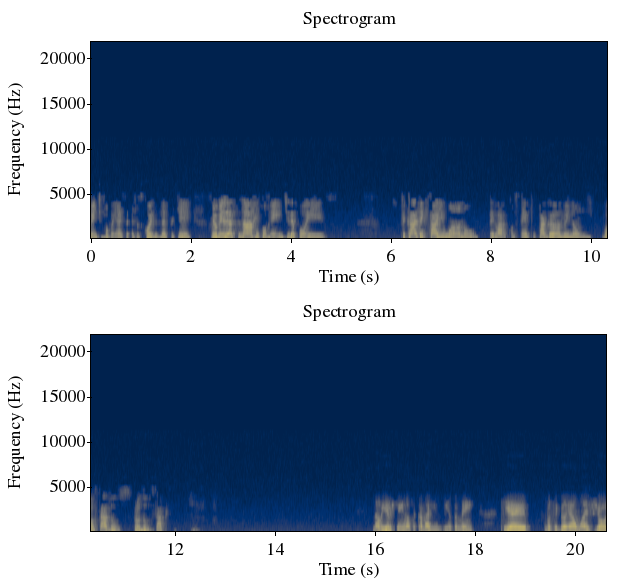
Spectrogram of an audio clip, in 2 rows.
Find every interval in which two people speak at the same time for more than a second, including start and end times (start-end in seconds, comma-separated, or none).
none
